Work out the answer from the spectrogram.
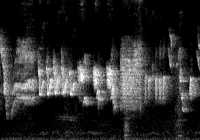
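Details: European goldfinch in continuous song: rapid, liquid high twittering with buzzy trills run together, bright and unbroken for three seconds.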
